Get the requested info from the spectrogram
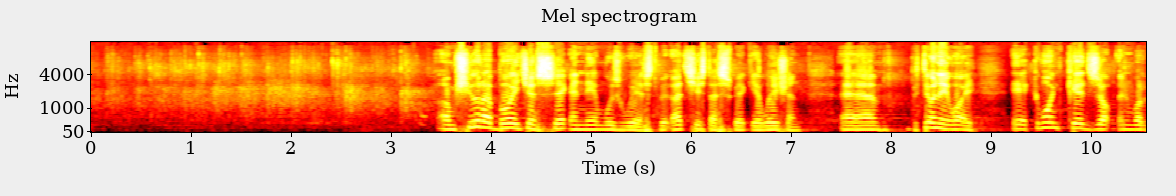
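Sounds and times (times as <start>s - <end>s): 
crowd applause: 0.0s - 3.8s
speech: 3.4s - 10.5s.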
